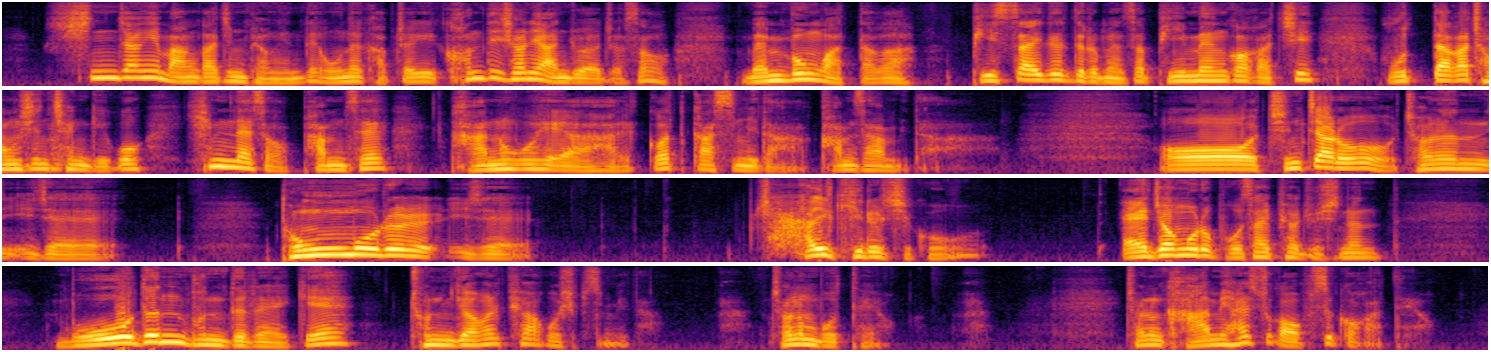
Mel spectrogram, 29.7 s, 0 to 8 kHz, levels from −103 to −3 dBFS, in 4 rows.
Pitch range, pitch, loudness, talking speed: 105-145 Hz, 125 Hz, -16 LUFS, 265 characters per minute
